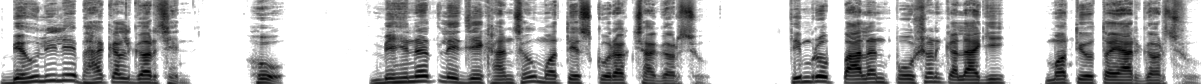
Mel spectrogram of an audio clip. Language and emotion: Nepali, neutral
